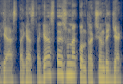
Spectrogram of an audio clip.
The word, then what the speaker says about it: Jasta: Las jastas, donde se escribe yasta, es una contracción de Jack Staffel, literalmente escuadrón de casa.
